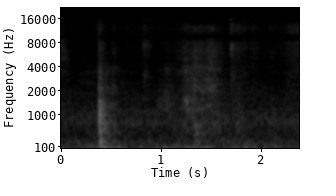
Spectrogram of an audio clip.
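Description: A single sharp knock about half a second in: a stacked river-stone art piece set down on a wooden shelf. A low steady hum underneath.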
